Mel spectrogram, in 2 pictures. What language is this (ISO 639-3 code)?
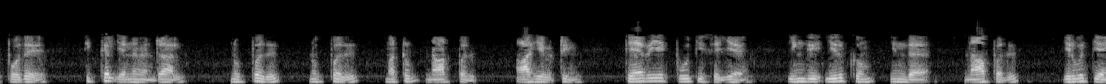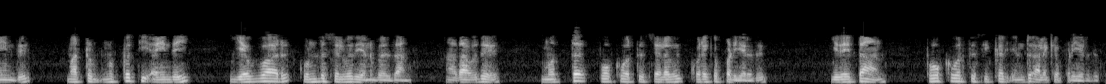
tam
